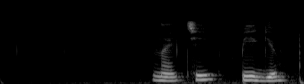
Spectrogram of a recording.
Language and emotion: Russian, neutral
